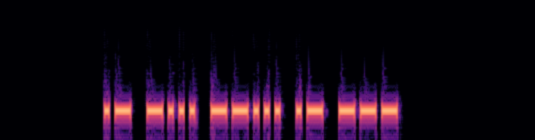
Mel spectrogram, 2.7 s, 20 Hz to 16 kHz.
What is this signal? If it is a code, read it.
Morse code, heard as a keyed tone, about 46 wpm, 700 Hz. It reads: AB7AO
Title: USA Call Signs - 5 Characters - 2x Character Spacing - 45wpm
